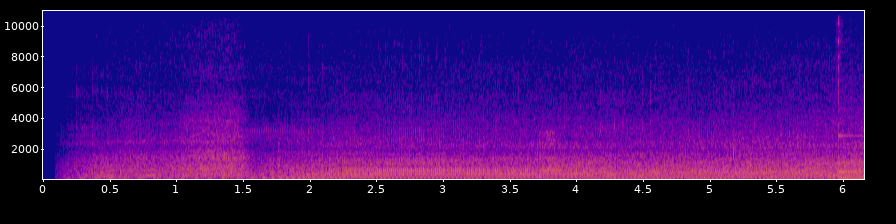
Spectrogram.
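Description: A small engine running steadily at low speed, with wind noise on the microphone in the first second and a half.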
